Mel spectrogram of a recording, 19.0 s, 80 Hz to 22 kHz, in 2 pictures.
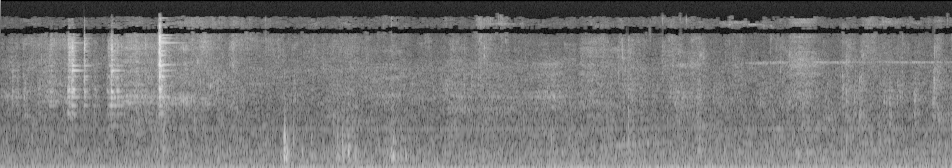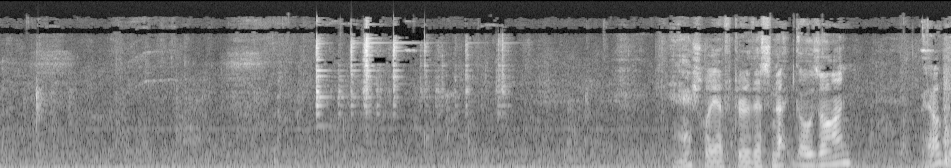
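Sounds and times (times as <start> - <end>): wrench metallic clicks: 0.1 - 2.1, 12.6 - 14.8.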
